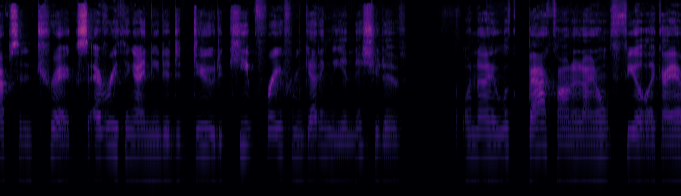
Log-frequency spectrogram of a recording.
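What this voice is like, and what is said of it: Usual voice. Nothing is said of it.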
